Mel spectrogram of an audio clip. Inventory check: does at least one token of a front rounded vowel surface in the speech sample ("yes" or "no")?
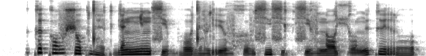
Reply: no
